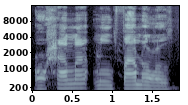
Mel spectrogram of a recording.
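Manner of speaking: soft alien creature voice; Stitch. Acted. Friend trying out his new impression, Stitch creature voice. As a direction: put on a small cartoon creature's voice. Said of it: "get in the mindset of Stitch".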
